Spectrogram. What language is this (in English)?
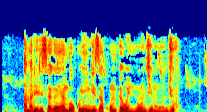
Ganda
